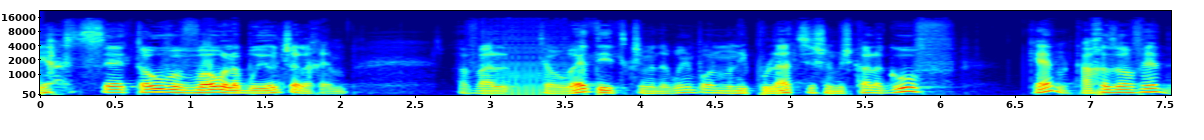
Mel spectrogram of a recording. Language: Hebrew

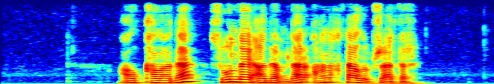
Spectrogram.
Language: Kazakh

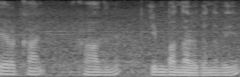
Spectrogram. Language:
Malayalam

